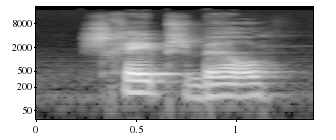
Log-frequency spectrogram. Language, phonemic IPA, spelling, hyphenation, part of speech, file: Dutch, /ˈsxeːps.bɛl/, scheepsbel, scheeps‧bel, noun, Nl-scheepsbel.ogg
- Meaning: ship's bell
